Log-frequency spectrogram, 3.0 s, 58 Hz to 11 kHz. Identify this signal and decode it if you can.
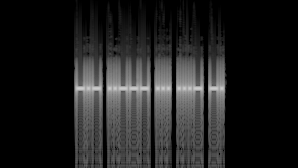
Morse code, heard as a keyed tone, about 44 wpm, 700 Hz. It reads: K2SVN
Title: USA Call Signs 45wpm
